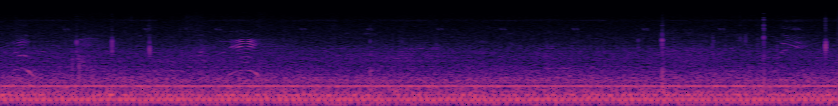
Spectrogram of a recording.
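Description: A steady low mechanical hum throughout, with two short called-out voices, one at the start and one about three seconds in.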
